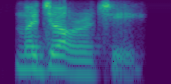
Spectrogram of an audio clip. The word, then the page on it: majority: Indian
